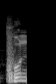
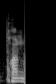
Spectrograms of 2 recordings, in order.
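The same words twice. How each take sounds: First: फोन said as "phoon", U as oo; wrong U sound. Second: फन with a short uh vowel. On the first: Teacher rejecting a reading of fun, फोन as "phoon". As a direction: say फोन with an oo vowel. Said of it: "लेकिन ये फोन नहीं". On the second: Teacher giving the correct reading, फन with an uh sound. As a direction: say फन like English "fun". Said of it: "फन होगा". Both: Shown as a demonstration.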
